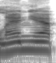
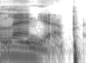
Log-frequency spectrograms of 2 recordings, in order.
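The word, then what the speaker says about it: lagniappe: You do anything uh to put a little lanyap? You know what lanyap is? Anybody? If you ever see it, it's uh it's spelled L A G.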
